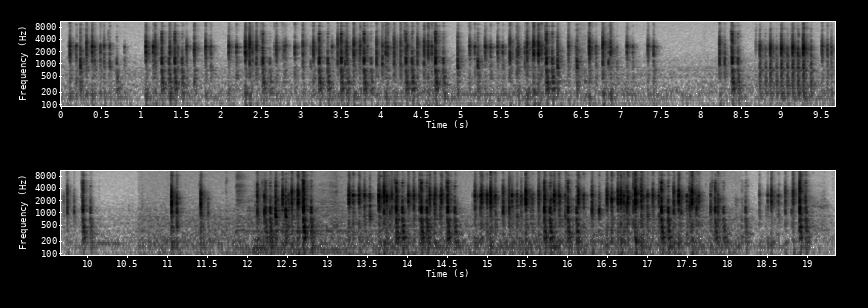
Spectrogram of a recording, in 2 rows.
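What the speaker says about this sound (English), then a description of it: "So let's do a little type test here, and we'll see how it sounds." Typing on an Epomaker Dynatab 75x mechanical keyboard, a steady stream of close, deep clacking keystrokes in quick irregular runs, with a few brief pauses between bursts.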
